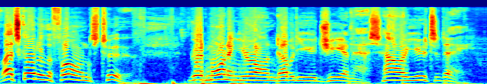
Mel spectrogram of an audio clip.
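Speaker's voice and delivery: normal talking voice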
